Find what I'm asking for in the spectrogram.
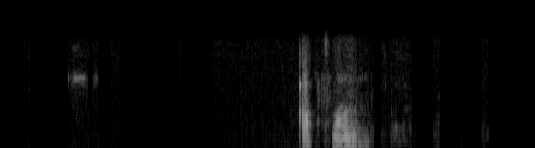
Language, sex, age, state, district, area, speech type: Dogri, male, 18-30, Jammu and Kashmir, Jammu, urban, conversation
